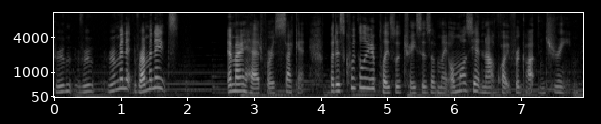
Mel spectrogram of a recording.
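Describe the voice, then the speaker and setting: A woman reading a visual novel aloud as expressive narration, with animated reactions and some stumbling over words. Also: on the high side. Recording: background music behind voice. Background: game music.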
